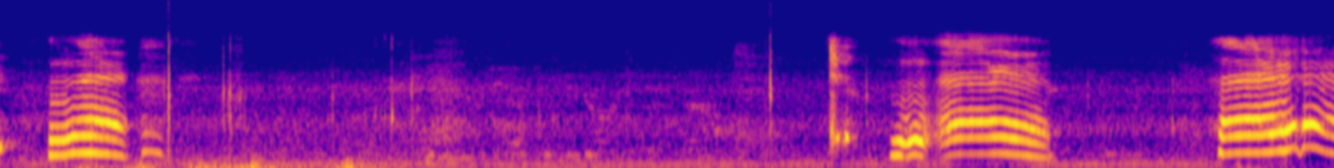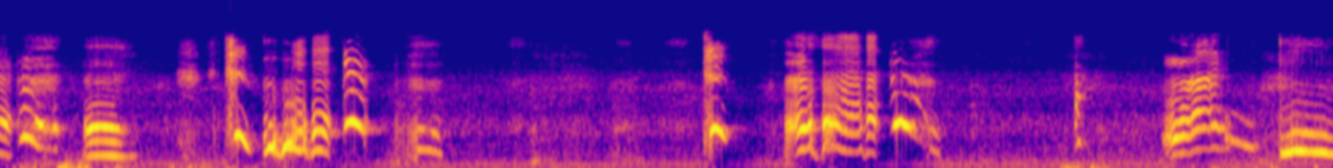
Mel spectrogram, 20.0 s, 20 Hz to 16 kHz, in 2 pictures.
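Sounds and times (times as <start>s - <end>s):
baby laughing and squealing: 11.7s - 12.9s, 15.9s - 17.1s, 18.8s - 20.0s.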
